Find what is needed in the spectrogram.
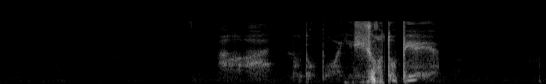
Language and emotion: Russian, angry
